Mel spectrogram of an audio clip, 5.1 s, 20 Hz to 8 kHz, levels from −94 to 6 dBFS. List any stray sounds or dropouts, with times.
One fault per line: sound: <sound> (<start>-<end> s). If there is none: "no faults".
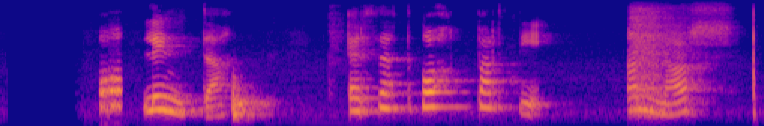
sound: laugh (0.7-0.8 s)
